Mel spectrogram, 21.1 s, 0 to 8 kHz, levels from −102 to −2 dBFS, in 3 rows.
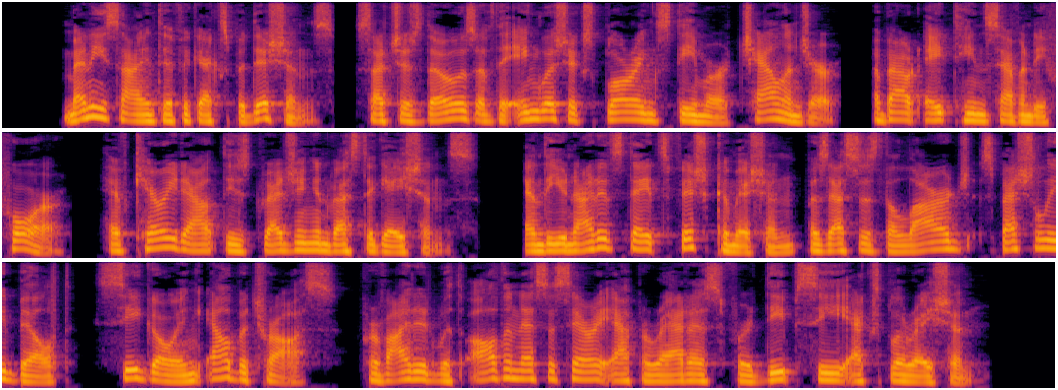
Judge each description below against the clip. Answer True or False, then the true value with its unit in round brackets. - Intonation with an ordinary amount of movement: True (4.1 semitones)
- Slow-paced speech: True (125 wpm)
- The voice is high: False (115 Hz)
